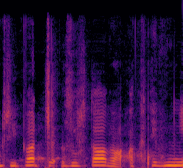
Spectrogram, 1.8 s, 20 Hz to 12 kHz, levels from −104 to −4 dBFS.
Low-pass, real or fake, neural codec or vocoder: 10.8 kHz; fake; codec, 24 kHz, 1.5 kbps, HILCodec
